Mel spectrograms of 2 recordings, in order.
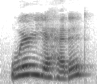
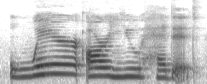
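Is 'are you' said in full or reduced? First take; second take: reduced; full. First: 'Are' is dropped and 'you' becomes 'ya'. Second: Every word, including 'are you', is said fully. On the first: "We cut out the verb are and we reduce you to ya" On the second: "You might hear"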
